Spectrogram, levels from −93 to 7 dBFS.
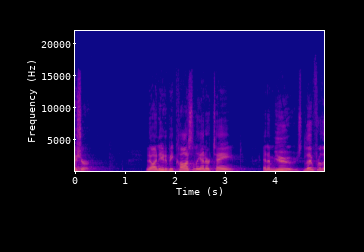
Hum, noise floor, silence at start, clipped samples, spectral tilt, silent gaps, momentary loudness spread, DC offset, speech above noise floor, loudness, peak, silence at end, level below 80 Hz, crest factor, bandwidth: none; -81 dBFS; 0 s; under 0.1%; -4.5 dB/octave; none; 11 LU; under 0.1%; 37 dB; -44 LUFS; -26 dBFS; 0 s; -72 dBFS; 18 dB; 17 kHz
